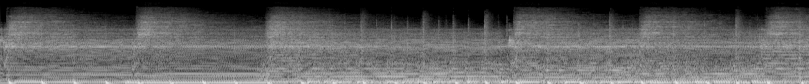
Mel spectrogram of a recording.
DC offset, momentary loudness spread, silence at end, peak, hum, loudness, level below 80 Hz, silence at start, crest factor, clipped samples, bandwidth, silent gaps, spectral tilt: under 0.1%; 2 LU; 0 s; 0 dBFS; none; -15 LUFS; -20 dBFS; 0 s; 14 dB; under 0.1%; 15.5 kHz; none; -4 dB/octave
